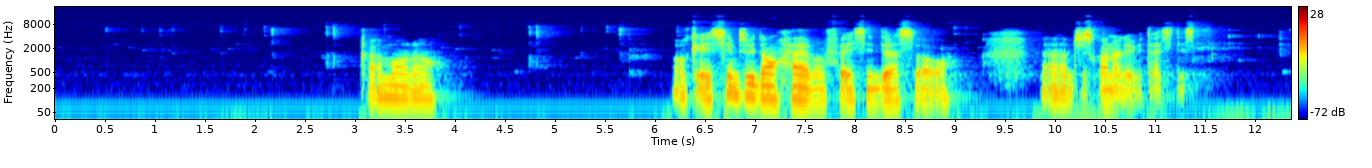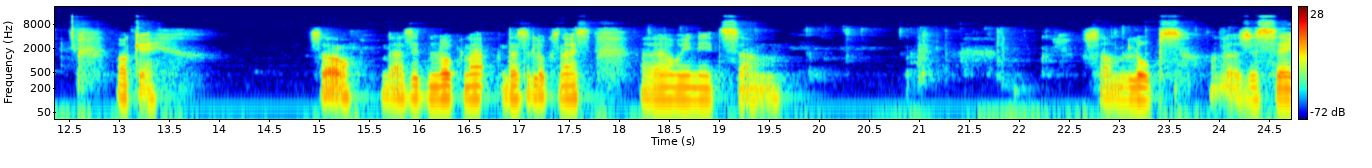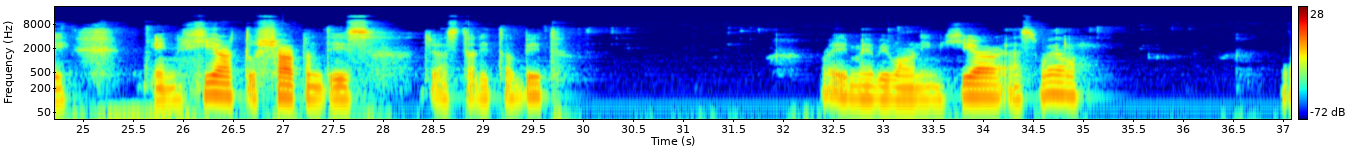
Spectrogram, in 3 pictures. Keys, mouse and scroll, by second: 4.4-6.6 middle drag, 12.5 Tab, 19.6 KP_1, 20.8 Tab, 22.3 ctrl+Tab, 26.2 ctrl+r, 30.6 Tab, 31.7 Tab, 32.8 ctrl+r.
